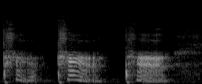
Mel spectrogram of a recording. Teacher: If I just say a syllable though, the P sound and a vowel, like pa, pa, pa, it might be a little easier for me to do the aspirated P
